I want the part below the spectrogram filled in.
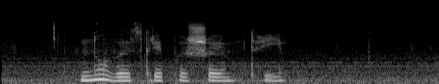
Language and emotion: Russian, sad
